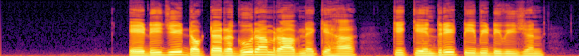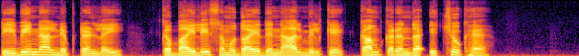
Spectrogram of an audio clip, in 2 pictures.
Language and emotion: Punjabi, neutral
